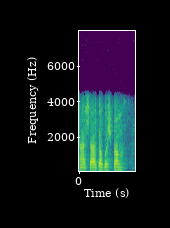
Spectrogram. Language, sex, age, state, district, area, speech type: Sanskrit, male, 45-60, Kerala, Kasaragod, urban, conversation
